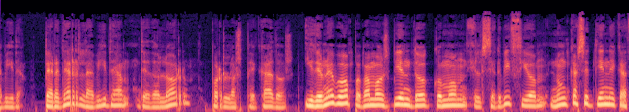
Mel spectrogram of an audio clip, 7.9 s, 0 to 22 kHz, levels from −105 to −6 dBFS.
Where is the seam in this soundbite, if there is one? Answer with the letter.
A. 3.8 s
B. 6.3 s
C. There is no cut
A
